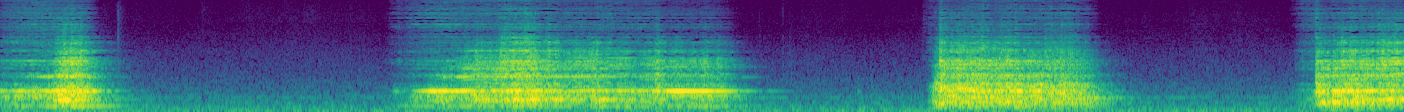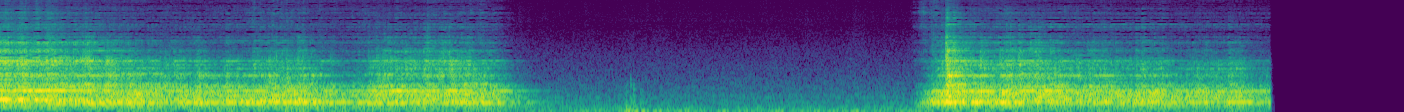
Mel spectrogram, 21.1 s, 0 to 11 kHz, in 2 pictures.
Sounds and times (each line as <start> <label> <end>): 0.0 chair being dragged, pulled, across a concrete floor 1.0
2.9 chair being dragged, pulled, across a concrete floor 5.7
6.9 chair being dragged, pulled, across a concrete floor 8.4
9.7 chair being dragged, pulled, across a concrete floor 14.6
17.4 chair being dragged, pulled, across a concrete floor 20.1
